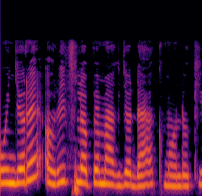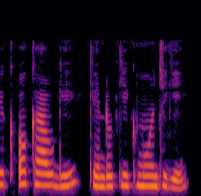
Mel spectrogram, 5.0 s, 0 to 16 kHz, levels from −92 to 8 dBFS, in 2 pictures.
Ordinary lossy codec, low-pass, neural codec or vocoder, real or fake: none; 7.2 kHz; none; real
